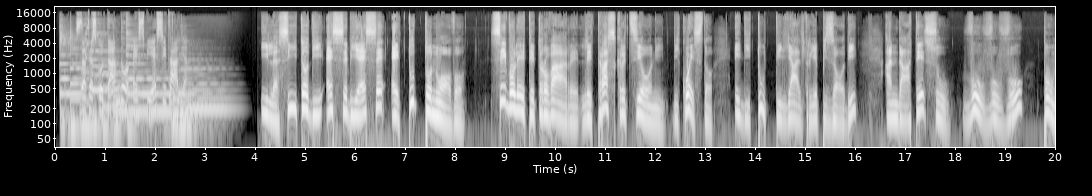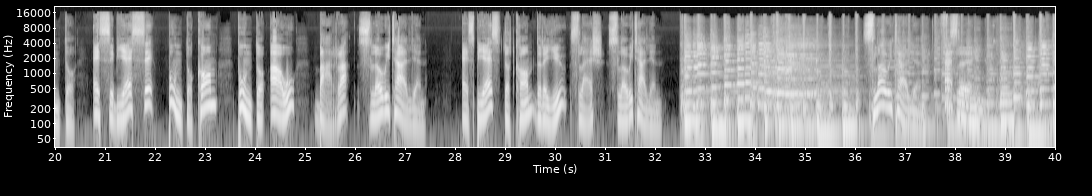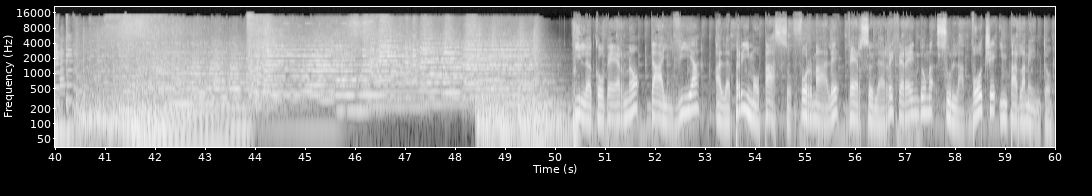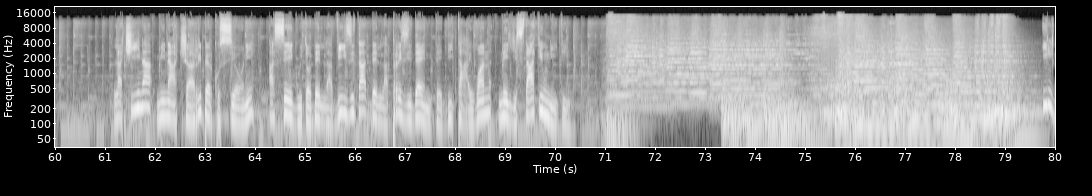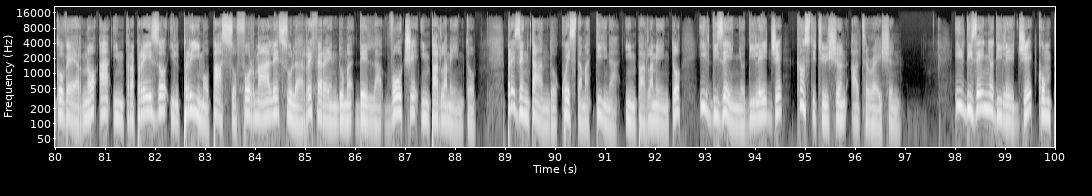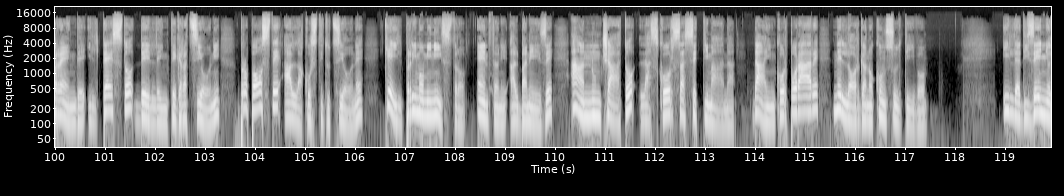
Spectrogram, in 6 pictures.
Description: SBS Italian's News bulletin, read slowly.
